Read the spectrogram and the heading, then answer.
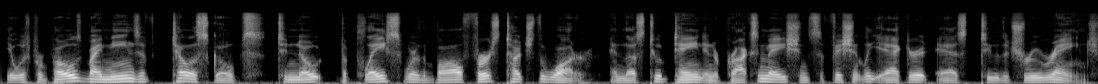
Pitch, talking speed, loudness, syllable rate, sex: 100 Hz, 170 wpm, -17 LUFS, 5.1 syllables/s, male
